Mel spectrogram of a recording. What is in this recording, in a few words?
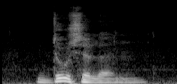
"doezelen", Dutch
